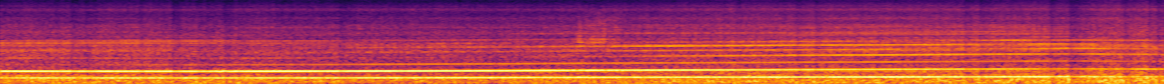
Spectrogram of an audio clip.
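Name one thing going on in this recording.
An inline-four sport motorcycle engine whines high in the revs, its pitch slowly rising as it accelerates at high speed.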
